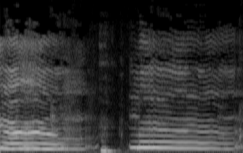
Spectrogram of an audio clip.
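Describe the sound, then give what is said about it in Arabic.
A voice imitates a cat in heat, letting out two long, loud, wavering yowls separated by a brief break, with no other sounds. “تحس ان يقول لك عارف القطط بتبقى هيجانه بتقعد بالليل كده تقعد تطلع صوت”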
